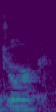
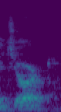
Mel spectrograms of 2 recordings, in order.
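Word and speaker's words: Björk: Play Boy George um I wonder if you pronounced it in like Icelandic you use the Icelandic pronunciation yeah maybe that maybe I need to do that which is something like beer beer yeah um it does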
